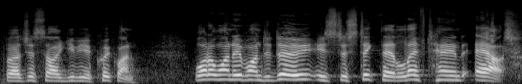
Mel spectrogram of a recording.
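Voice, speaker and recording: A middle-aged Australian man, a business coach, running a joking, energetic seminar and quizzing his audience, speaking without a microphone to the room. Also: sits high, brisk, clean tone. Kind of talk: lively workshop presentation to a live room.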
